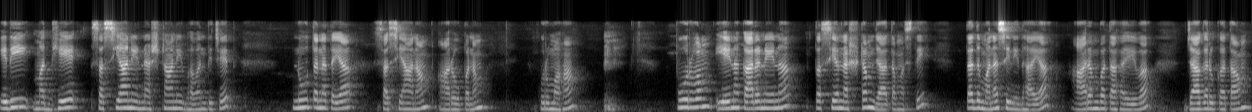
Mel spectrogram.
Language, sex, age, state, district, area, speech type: Sanskrit, female, 45-60, Telangana, Bhadradri Kothagudem, urban, spontaneous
